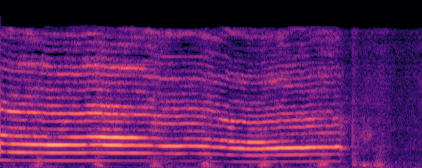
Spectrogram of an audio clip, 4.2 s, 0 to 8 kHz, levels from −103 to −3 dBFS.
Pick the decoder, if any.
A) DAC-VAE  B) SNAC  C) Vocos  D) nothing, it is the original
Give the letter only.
A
